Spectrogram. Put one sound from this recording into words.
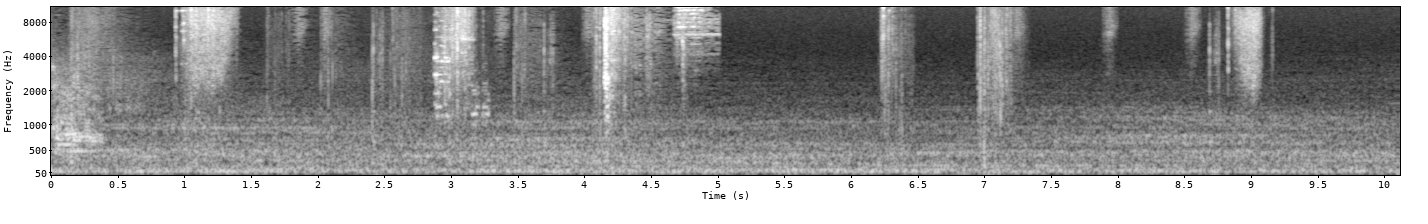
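Soft interface clicks and chimes sound as menus open and close.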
